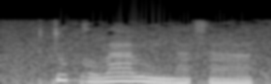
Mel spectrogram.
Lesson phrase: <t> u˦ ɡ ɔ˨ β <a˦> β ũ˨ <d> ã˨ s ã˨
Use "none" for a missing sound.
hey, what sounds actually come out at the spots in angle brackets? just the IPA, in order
t, aː˦, d

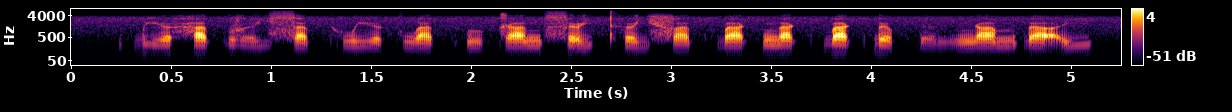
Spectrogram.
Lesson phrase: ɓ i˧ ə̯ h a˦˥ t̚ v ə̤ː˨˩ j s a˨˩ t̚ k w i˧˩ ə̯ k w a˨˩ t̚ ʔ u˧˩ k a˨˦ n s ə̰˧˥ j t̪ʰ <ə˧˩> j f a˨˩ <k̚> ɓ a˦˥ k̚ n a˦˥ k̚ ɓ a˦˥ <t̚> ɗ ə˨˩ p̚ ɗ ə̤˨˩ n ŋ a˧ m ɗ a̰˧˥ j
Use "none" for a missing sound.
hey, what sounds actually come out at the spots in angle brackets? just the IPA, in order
ə˧˩, t̚, k̚

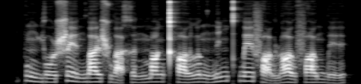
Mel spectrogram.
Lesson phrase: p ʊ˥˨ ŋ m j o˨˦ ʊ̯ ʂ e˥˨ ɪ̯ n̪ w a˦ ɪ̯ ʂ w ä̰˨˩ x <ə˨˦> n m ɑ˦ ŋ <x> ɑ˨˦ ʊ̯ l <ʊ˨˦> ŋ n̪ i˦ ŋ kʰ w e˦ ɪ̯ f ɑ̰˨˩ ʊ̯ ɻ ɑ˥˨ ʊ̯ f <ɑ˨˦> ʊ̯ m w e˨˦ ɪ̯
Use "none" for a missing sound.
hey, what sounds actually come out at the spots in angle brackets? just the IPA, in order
ə˨˦, kʰ, ʊ˥˨, ɑ˦

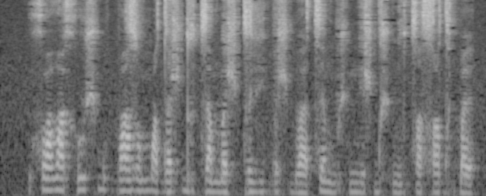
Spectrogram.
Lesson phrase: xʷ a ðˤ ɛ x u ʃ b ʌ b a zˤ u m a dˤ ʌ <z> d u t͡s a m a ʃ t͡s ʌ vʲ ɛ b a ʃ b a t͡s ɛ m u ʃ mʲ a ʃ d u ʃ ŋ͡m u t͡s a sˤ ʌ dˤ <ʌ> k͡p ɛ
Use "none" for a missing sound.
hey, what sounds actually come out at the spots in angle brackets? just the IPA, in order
ʃ, ʌ

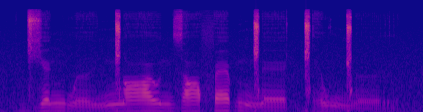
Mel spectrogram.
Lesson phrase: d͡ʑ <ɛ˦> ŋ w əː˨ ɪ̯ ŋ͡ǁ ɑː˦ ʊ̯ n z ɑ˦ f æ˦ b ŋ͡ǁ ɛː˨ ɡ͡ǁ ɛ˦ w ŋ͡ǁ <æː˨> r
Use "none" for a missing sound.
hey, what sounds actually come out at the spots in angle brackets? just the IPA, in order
ɛ˦, əː˨

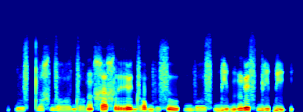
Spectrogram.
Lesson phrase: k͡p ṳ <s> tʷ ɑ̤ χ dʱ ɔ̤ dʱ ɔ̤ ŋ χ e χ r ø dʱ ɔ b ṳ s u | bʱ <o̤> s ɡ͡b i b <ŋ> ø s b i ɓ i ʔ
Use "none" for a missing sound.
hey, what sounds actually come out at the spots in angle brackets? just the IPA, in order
s, o̤, ŋ

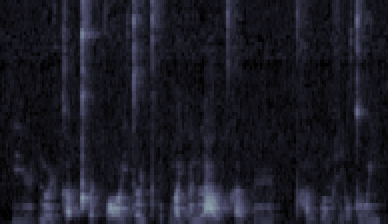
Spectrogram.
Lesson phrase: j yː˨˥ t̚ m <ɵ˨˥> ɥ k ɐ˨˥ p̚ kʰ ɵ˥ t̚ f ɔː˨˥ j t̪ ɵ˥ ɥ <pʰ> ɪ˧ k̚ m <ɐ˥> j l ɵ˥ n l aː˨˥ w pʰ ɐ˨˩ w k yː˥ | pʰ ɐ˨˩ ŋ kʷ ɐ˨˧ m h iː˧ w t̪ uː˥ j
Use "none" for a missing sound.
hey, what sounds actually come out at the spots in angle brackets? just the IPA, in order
ɵ˨˥, pʰ, ɐ˨˧

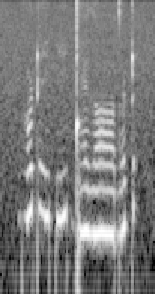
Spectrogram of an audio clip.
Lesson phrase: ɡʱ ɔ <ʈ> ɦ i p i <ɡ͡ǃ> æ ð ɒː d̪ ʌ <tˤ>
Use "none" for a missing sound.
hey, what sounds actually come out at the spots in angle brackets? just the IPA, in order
ʈ, ɡ͡ǃ, ʈ

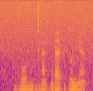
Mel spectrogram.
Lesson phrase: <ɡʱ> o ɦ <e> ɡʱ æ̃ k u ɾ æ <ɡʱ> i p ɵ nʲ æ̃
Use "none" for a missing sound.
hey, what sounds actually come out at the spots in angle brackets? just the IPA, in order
ɡʱ, i, x

